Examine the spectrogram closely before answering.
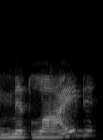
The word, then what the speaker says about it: Mitleid: The last name is pronounced Mitleid, and the name of the book is Clean Out Your LifeCLoset.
